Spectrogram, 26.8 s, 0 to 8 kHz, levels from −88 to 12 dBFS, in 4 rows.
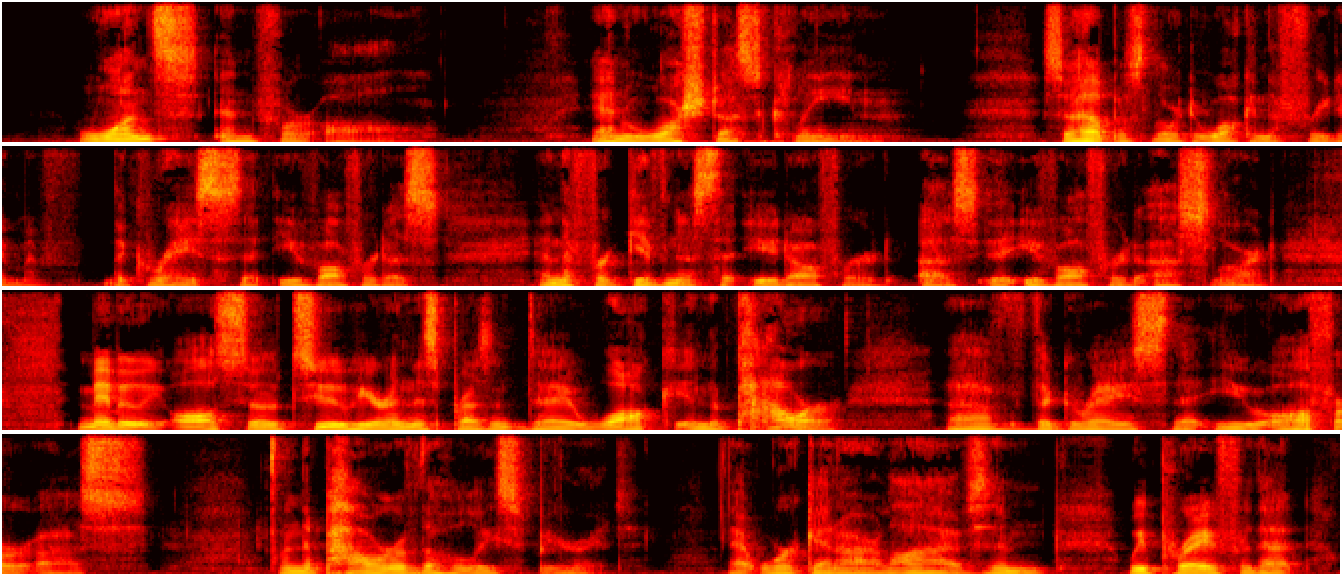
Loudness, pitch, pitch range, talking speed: -26 LUFS, 95 Hz, 90-110 Hz, 165 wpm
